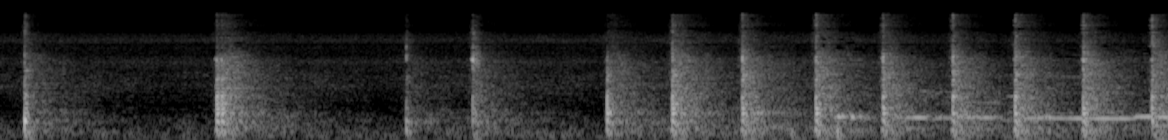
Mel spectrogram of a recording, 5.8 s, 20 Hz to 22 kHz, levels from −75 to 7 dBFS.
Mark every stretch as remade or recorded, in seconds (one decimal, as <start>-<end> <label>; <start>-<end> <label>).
0.0-1.1 recorded; 1.1-2.4 remade; 2.4-5.8 recorded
